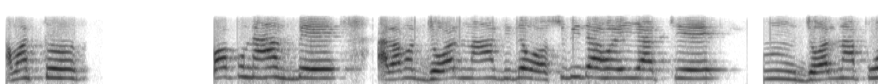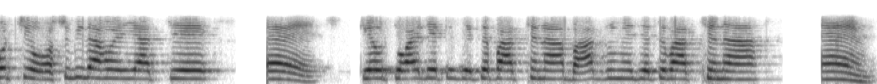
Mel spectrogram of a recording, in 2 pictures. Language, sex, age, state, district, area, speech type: Bengali, female, 45-60, West Bengal, Darjeeling, rural, conversation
